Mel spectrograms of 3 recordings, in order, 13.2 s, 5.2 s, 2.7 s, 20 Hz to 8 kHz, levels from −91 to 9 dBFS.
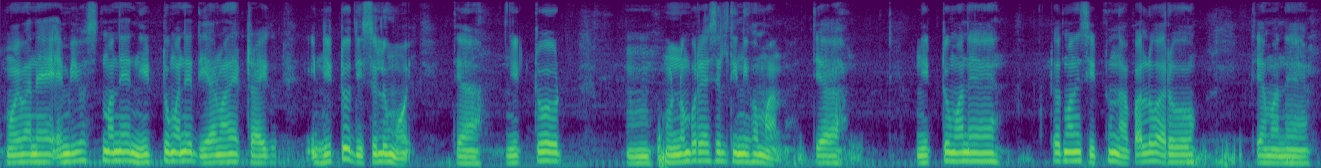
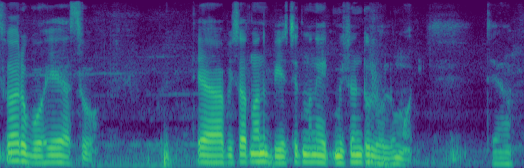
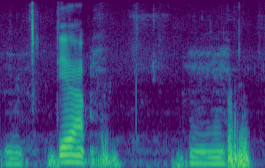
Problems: none marked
